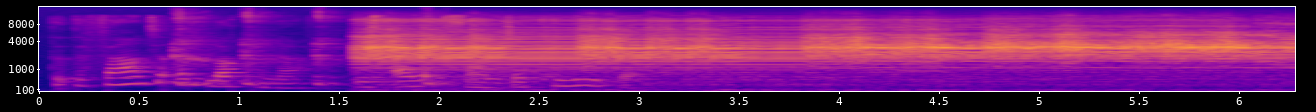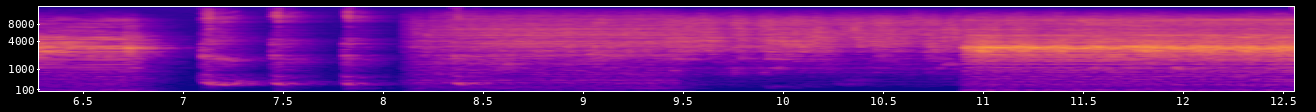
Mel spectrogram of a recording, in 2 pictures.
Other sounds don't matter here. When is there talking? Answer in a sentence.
You can hear the talking from 0.1 to 3.0 s.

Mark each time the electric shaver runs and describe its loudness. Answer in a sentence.
You can hear the electric shaver from 1.6 to 6.8 s, at a steady volume; and briefly from 10.8 to 12.5 s.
